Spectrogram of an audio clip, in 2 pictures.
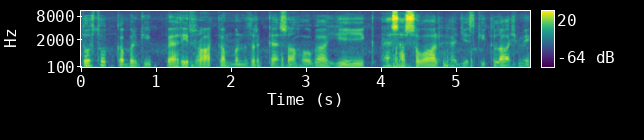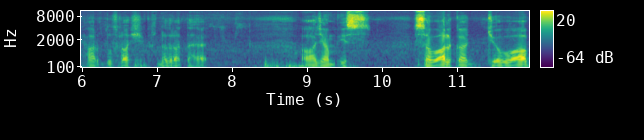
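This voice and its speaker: Noticeable background noise under a man's fairly low voice with ordinary pitch variation. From Pakistan. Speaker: voice over artist. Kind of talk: religious story narration.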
